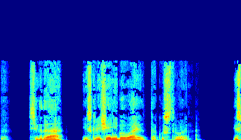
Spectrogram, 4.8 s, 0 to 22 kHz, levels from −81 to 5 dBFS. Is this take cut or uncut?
cut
